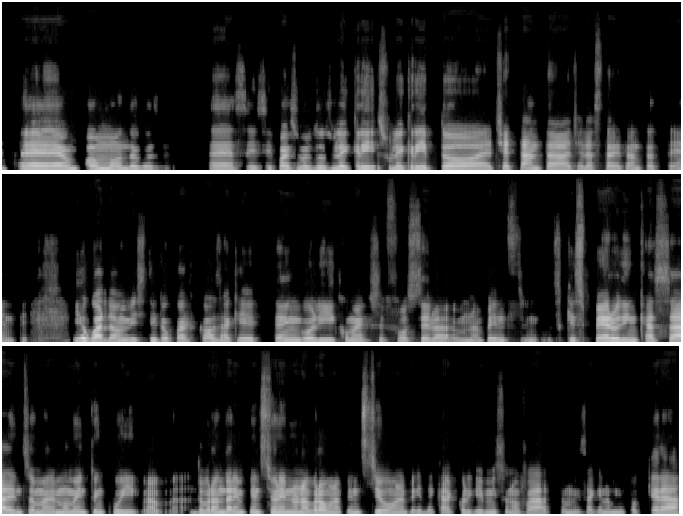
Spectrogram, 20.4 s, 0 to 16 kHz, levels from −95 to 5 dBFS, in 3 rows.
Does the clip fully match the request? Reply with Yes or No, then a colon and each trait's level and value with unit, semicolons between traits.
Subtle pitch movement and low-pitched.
Yes: narrow, 2.2 semitones; low, 105 Hz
